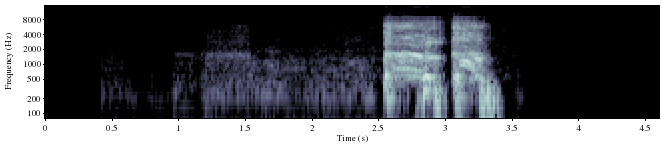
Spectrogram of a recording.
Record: cough_length: 4.6 s
cough_amplitude: 26934
cough_signal_mean_std_ratio: 0.33
survey_phase: alpha (2021-03-01 to 2021-08-12)
age: 18-44
gender: Male
wearing_mask: 'No'
symptom_fatigue: true
symptom_onset: 4 days
smoker_status: Never smoked
respiratory_condition_asthma: true
respiratory_condition_other: false
recruitment_source: Test and Trace
submission_delay: 2 days
covid_test_result: Positive
covid_test_method: RT-qPCR
covid_ct_value: 12.2
covid_ct_gene: ORF1ab gene
covid_ct_mean: 13.0
covid_viral_load: 54000000 copies/ml
covid_viral_load_category: High viral load (>1M copies/ml)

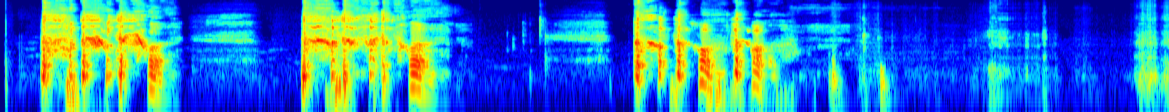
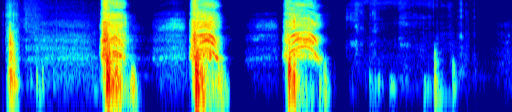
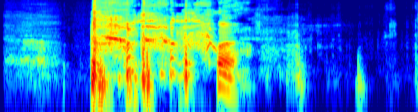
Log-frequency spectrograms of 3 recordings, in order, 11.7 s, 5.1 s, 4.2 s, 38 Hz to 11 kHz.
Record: three_cough_length: 11.7 s
three_cough_amplitude: 31947
three_cough_signal_mean_std_ratio: 0.41
exhalation_length: 5.1 s
exhalation_amplitude: 32768
exhalation_signal_mean_std_ratio: 0.3
cough_length: 4.2 s
cough_amplitude: 32768
cough_signal_mean_std_ratio: 0.41
survey_phase: beta (2021-08-13 to 2022-03-07)
age: 45-64
gender: Male
wearing_mask: 'No'
symptom_runny_or_blocked_nose: true
symptom_shortness_of_breath: true
symptom_fatigue: true
symptom_change_to_sense_of_smell_or_taste: true
symptom_onset: 2 days
smoker_status: Ex-smoker
respiratory_condition_asthma: false
respiratory_condition_other: false
recruitment_source: Test and Trace
submission_delay: 1 day
covid_test_result: Positive
covid_test_method: RT-qPCR
covid_ct_value: 22.0
covid_ct_gene: N gene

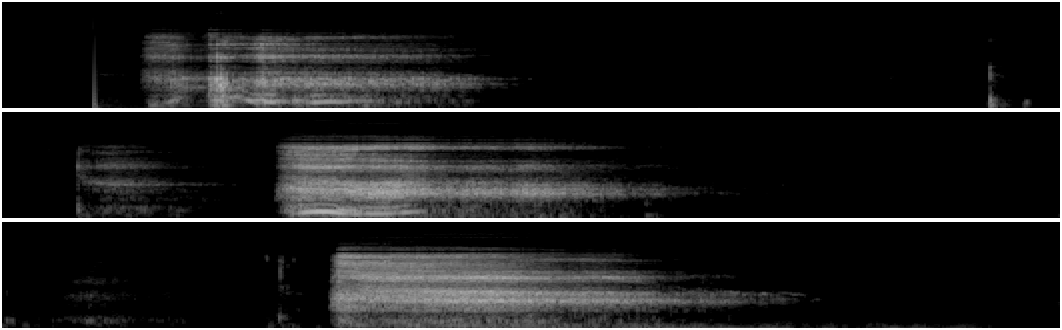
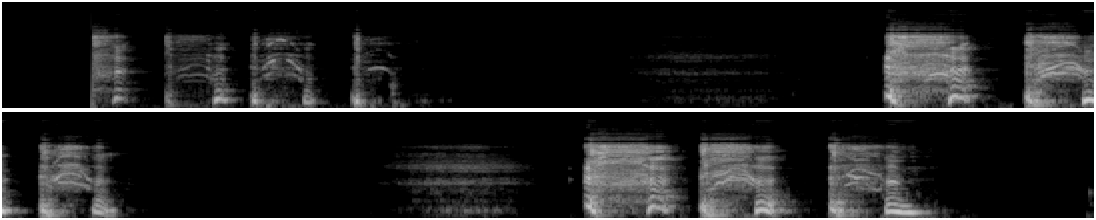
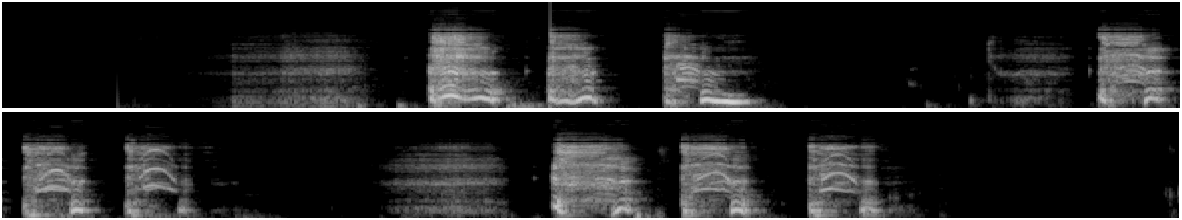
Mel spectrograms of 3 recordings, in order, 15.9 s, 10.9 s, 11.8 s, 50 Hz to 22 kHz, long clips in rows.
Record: exhalation_length: 15.9 s
exhalation_amplitude: 9537
exhalation_signal_mean_std_ratio: 0.39
three_cough_length: 10.9 s
three_cough_amplitude: 16722
three_cough_signal_mean_std_ratio: 0.39
cough_length: 11.8 s
cough_amplitude: 21154
cough_signal_mean_std_ratio: 0.41
survey_phase: alpha (2021-03-01 to 2021-08-12)
age: 65+
gender: Female
wearing_mask: 'No'
symptom_none: true
smoker_status: Never smoked
respiratory_condition_asthma: false
respiratory_condition_other: false
recruitment_source: REACT
submission_delay: 2 days
covid_test_result: Negative
covid_test_method: RT-qPCR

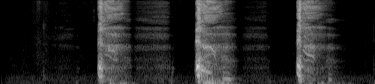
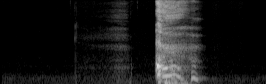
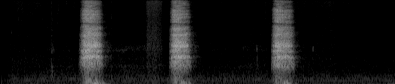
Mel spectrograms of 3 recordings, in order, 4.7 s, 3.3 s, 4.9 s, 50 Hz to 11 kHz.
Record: three_cough_length: 4.7 s
three_cough_amplitude: 8453
three_cough_signal_mean_std_ratio: 0.29
cough_length: 3.3 s
cough_amplitude: 10584
cough_signal_mean_std_ratio: 0.22
exhalation_length: 4.9 s
exhalation_amplitude: 1371
exhalation_signal_mean_std_ratio: 0.31
survey_phase: beta (2021-08-13 to 2022-03-07)
age: 45-64
gender: Female
wearing_mask: 'No'
symptom_runny_or_blocked_nose: true
symptom_fatigue: true
smoker_status: Never smoked
respiratory_condition_asthma: false
respiratory_condition_other: false
recruitment_source: REACT
submission_delay: 1 day
covid_test_result: Negative
covid_test_method: RT-qPCR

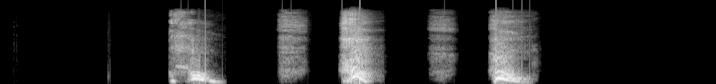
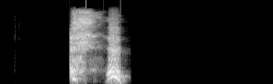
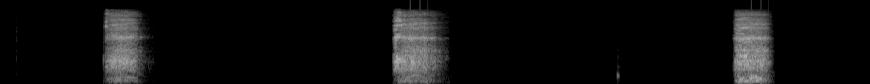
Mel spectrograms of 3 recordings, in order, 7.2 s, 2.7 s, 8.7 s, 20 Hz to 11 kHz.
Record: three_cough_length: 7.2 s
three_cough_amplitude: 29705
three_cough_signal_mean_std_ratio: 0.31
cough_length: 2.7 s
cough_amplitude: 29389
cough_signal_mean_std_ratio: 0.31
exhalation_length: 8.7 s
exhalation_amplitude: 5623
exhalation_signal_mean_std_ratio: 0.27
survey_phase: beta (2021-08-13 to 2022-03-07)
age: 65+
gender: Male
wearing_mask: 'No'
symptom_none: true
smoker_status: Ex-smoker
respiratory_condition_asthma: false
respiratory_condition_other: false
recruitment_source: REACT
submission_delay: 2 days
covid_test_result: Negative
covid_test_method: RT-qPCR
influenza_a_test_result: Negative
influenza_b_test_result: Negative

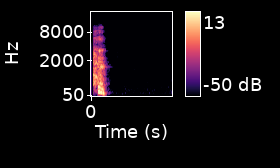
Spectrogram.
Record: cough_length: 1.6 s
cough_amplitude: 14268
cough_signal_mean_std_ratio: 0.28
survey_phase: beta (2021-08-13 to 2022-03-07)
age: 45-64
gender: Male
wearing_mask: 'No'
symptom_sore_throat: true
smoker_status: Never smoked
respiratory_condition_asthma: true
respiratory_condition_other: false
recruitment_source: Test and Trace
submission_delay: 2 days
covid_test_result: Positive
covid_test_method: LFT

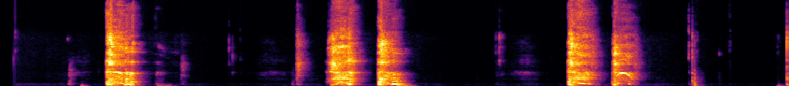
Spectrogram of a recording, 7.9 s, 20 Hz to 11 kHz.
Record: three_cough_length: 7.9 s
three_cough_amplitude: 32768
three_cough_signal_mean_std_ratio: 0.33
survey_phase: beta (2021-08-13 to 2022-03-07)
age: 18-44
gender: Female
wearing_mask: 'No'
symptom_none: true
smoker_status: Never smoked
respiratory_condition_asthma: false
respiratory_condition_other: false
recruitment_source: REACT
submission_delay: 2 days
covid_test_result: Negative
covid_test_method: RT-qPCR
influenza_a_test_result: Negative
influenza_b_test_result: Negative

